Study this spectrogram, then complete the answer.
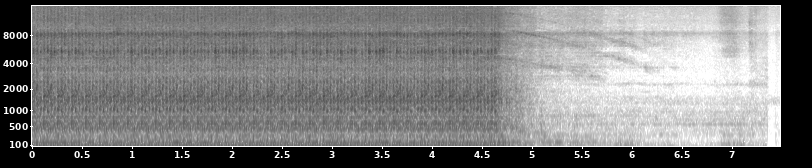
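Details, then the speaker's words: Old CAT excavator started for the first time in months on new batteries, on a cold day: a slow, steady, low diesel chug at very low revs with even firing before it shuts down. This is a normal cold idle. "i've sent the video to a few guys who are familiar with cats and they've had a look at it and they're happy with the way it sounds given temperatures that were"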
